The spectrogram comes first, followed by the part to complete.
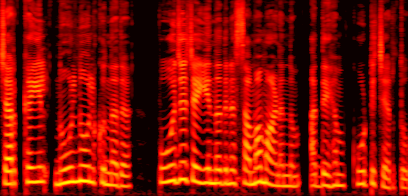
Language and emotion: Malayalam, neutral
